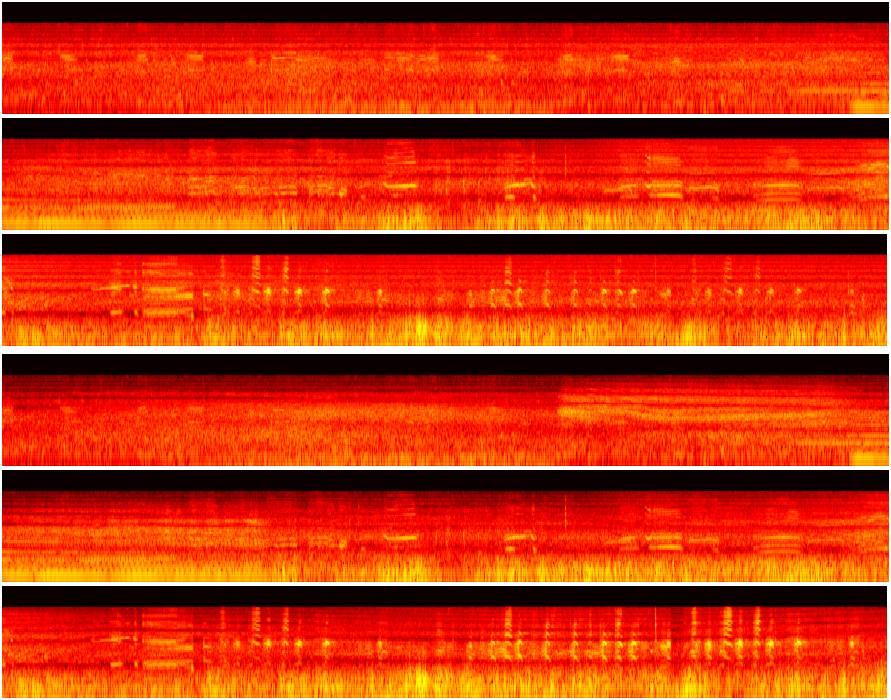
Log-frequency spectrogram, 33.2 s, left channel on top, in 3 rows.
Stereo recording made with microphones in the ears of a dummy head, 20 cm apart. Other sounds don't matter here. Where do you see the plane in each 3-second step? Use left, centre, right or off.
right, right, right, right, right, centre, centre, left, left, left, left.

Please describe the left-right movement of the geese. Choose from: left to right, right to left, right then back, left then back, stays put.
left to right.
